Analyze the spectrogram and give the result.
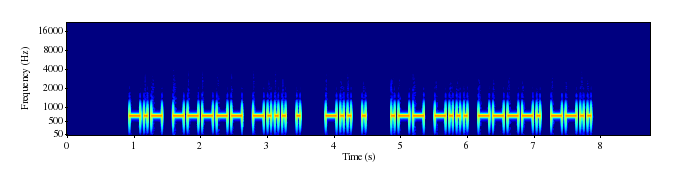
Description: Morse code, heard as a keyed tone, about 21 wpm, 700 Hz. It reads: K0BE DE WB9Z
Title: USA Callsign DE Callsign - 4 Characters - 22wpm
